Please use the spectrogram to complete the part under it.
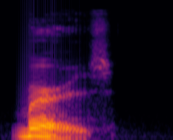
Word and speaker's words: Mers: Those who work with him call him MERS, to rhyme with whirs and stirs.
